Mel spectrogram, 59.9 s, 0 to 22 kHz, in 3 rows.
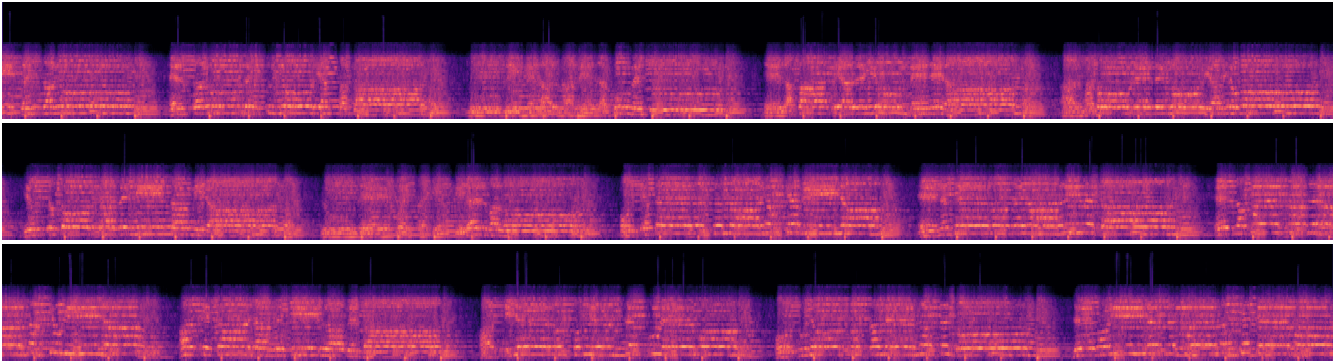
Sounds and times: Music: 0:00.0 - 0:59.8.

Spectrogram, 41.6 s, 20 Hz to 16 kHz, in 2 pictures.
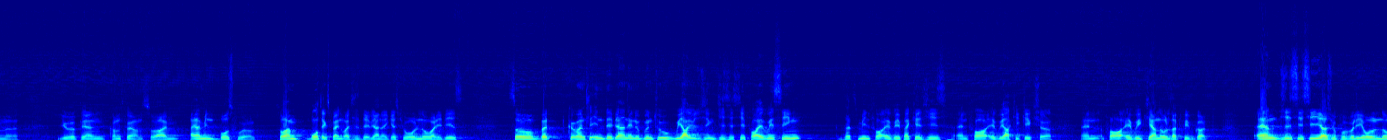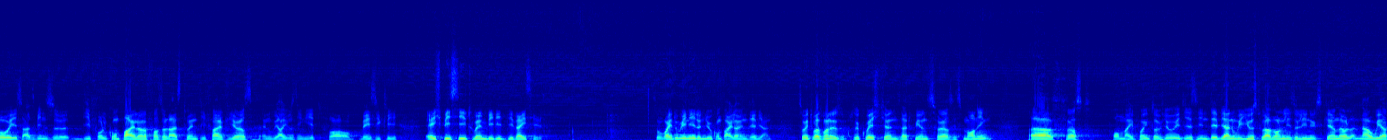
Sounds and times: Speech: 0:00.0 - 0:00.3, 0:00.9 - 0:07.0, 0:07.6 - 0:18.2, 0:18.8 - 0:29.0, 0:30.6 - 0:41.6.

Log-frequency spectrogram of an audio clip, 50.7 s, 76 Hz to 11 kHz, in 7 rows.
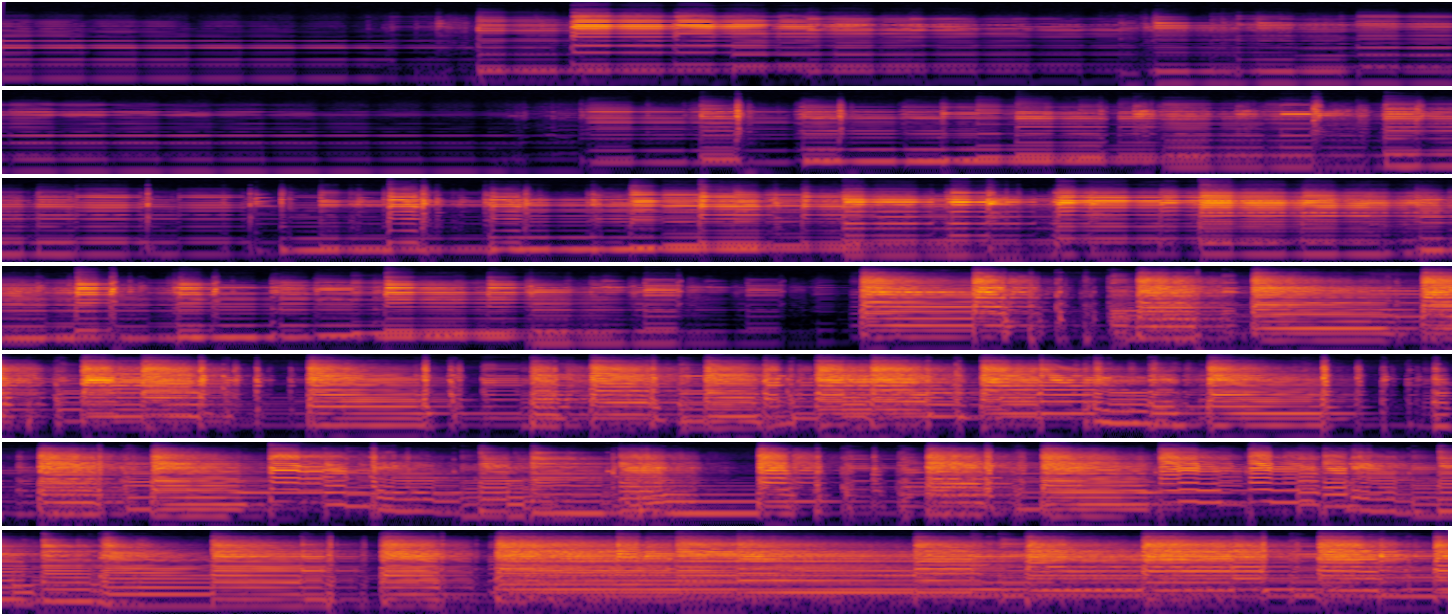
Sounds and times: Music: 0:00.0 - 0:50.7.

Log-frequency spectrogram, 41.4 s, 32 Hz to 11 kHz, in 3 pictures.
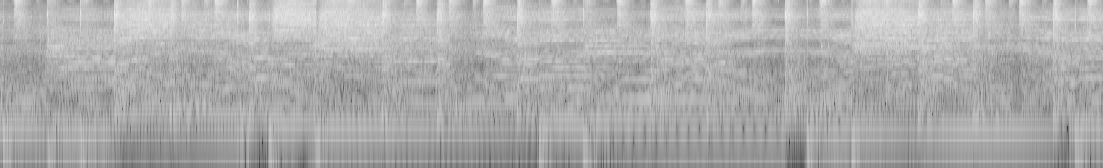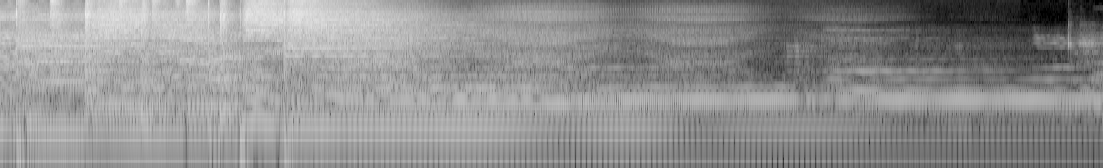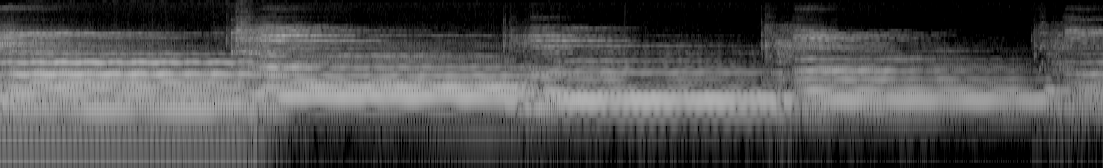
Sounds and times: Music: 0:00.0 - 0:41.3.

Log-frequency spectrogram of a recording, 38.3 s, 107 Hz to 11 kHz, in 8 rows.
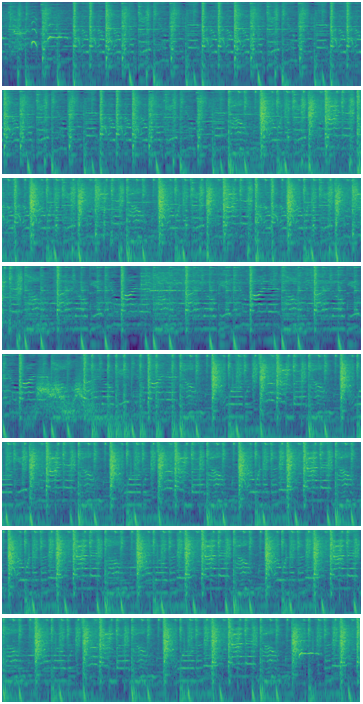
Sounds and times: Electronic music: 0:00.0 - 0:38.2.

